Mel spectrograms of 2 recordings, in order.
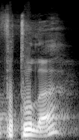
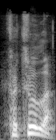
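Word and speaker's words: Fathulah: And the audience, my name is uh Fatula from Singapore. From Singapore. Part two. Yes. How do you spell that? Uh F A T H U L A H. Fatula.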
